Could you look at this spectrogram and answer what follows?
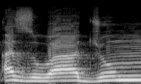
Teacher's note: यहाँ तनवीन के बाद मीम है तो यहाँ पर इदगाम करेंगे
